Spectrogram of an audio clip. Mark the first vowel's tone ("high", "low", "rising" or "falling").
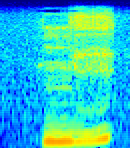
rising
